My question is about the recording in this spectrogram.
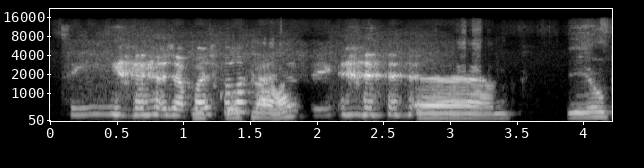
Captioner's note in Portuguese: risos; risos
